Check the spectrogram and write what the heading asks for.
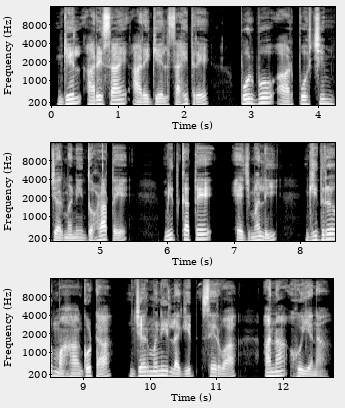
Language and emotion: Santali, neutral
